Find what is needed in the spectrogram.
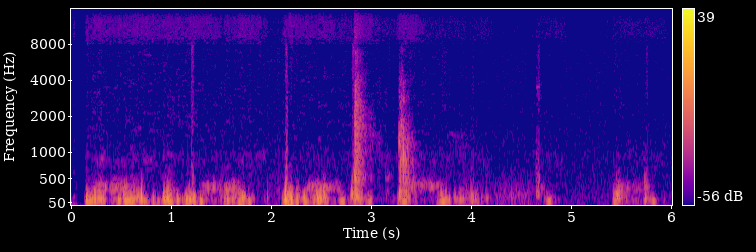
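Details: Teaching recording played in a cardiology seminar, heard at the apex: pansystolic mitral regurgitation murmur.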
